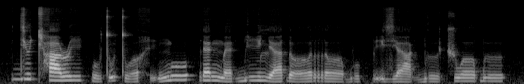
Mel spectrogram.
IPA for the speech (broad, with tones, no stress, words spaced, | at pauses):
dʲɯ˥ cʰa˥ɹiː˥ k͡pu˩˧tʷḭ˥ tʷɤː˩˧hḭ˩˧ŋ͡mu˥ | ɾɛ˥ŋ͡mɛ˩˧ɡ͡biː˥ lʲa˩˧ ɗɤː˩˧rɤː˨˩bu˨˩ k͡pḭ˨˩zʲaː˨˩ ɡ͡bɯː˨˩t͡ʃ wɤː˥ɓɯ˥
